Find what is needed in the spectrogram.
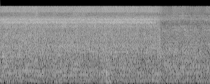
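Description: Steady background hubbub of a large exhibition hall, with faint distant voices and a thin high tone that stops a little after halfway.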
